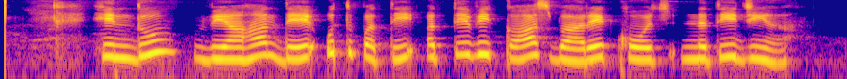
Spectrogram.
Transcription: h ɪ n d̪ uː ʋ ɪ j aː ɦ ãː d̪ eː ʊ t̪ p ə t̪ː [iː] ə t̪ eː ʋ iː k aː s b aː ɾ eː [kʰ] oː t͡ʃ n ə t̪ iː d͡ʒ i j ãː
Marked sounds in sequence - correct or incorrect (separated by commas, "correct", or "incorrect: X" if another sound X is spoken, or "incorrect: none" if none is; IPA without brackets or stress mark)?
correct, correct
